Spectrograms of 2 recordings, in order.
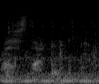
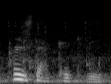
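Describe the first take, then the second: First: Unvoiced whisper. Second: Said in the usual way. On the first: Real, not acted. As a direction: whisper it teasingly. Teasing dog with a treat.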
